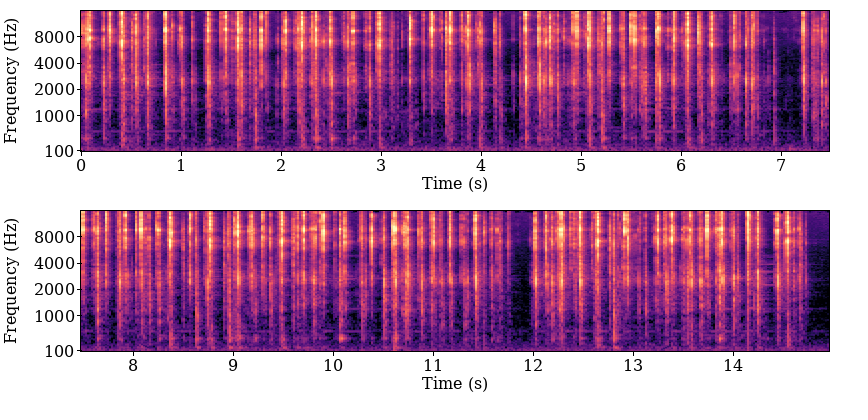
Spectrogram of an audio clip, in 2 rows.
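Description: A pink backlit plastic mechanical keyboard with round typewriter-style plastic keycaps, resting on a fluffy rug, is typed on with the long nails and fingertips of both hands. Rapid, bright, crisp clacks and taps come in steady bursts, with brief pauses near 7 and 12 seconds. Each click dies almost instantly, with very little low-end thump.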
